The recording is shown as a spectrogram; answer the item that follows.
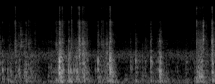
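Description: Plastic toy refrigerator door of a Barbie dollhouse being pushed shut by hand: a few light plastic clicks and knocks, bunched together about half a second to a second in.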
